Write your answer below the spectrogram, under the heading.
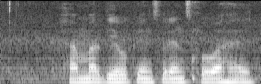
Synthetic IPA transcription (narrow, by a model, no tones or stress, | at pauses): hamːəɾɡeokeɪnsuɾenshowaɦɛː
